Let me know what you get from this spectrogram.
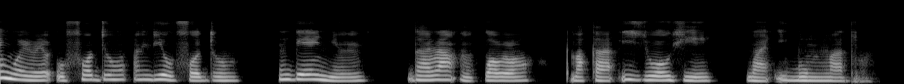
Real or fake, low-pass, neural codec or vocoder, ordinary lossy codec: fake; none; codec, 16 kHz, 1 kbps, FunCodec, trained on Chinese and English, 50 frames a second; none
